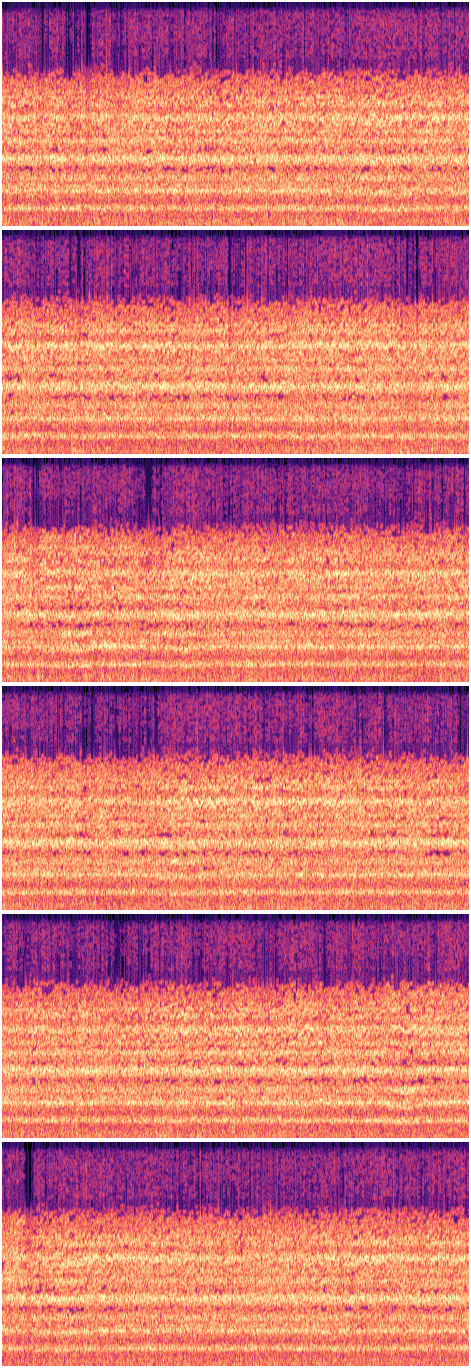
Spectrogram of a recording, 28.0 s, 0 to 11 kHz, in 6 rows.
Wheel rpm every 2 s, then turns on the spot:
230, 230, 230, 240, 240, 230, 230, 230, 230, 230, 230, 230, 230, 230.
none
